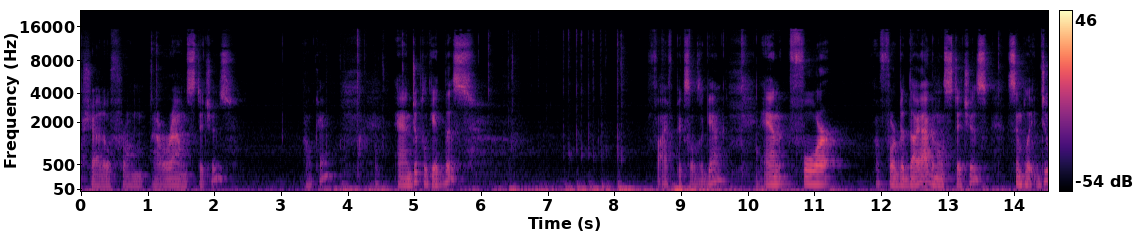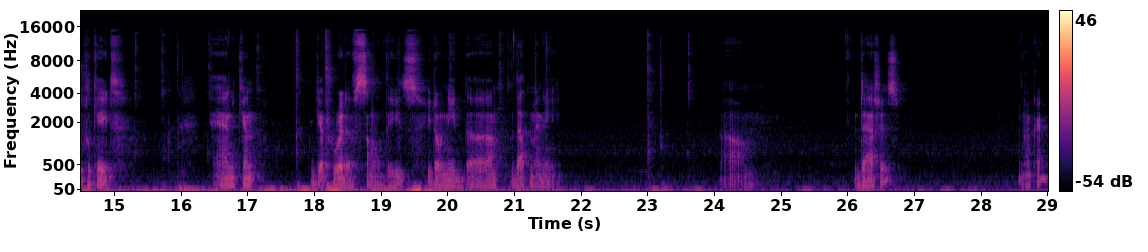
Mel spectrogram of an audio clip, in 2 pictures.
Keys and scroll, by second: 3.5 super+s, 6.8 Left, 7.2 Right, 8.8 super+s, 19.0 super+Return, 20.9 super+t.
